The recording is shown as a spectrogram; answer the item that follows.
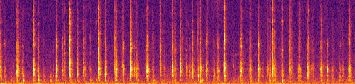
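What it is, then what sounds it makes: Old plastic computer keyboard being typed on. Fingertips type steadily on the keys of an old beige plastic computer keyboard. A rapid, uneven stream of short, bright plastic clicks sounds, each dying away almost instantly, with little low end beneath them.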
